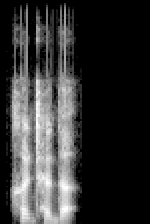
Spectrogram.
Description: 很沉的wav音频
